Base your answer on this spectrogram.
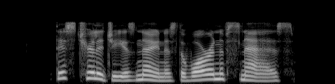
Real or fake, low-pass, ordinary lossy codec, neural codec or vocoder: real; 7.2 kHz; none; none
